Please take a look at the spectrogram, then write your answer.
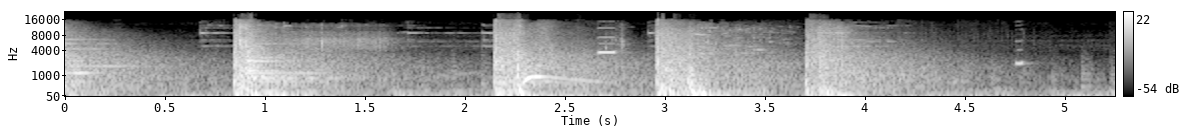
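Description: Four loud, sharp bursts of turret gunfire in the Warhammer 40K Darktide video game, spaced about a second apart, each with a quick decay and metallic ringing tails, followed by a brief faint ping.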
